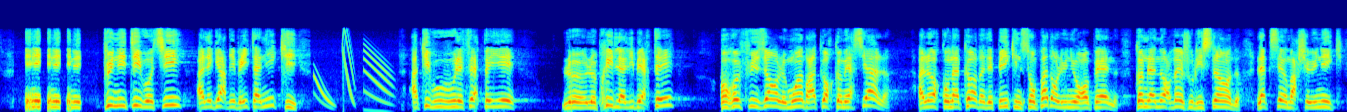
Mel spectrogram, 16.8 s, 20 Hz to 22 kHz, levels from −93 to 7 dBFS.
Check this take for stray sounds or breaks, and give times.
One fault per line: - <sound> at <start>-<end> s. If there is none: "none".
- laugh at 0.3-1.0 s
- chirp at 3.9-5.0 s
